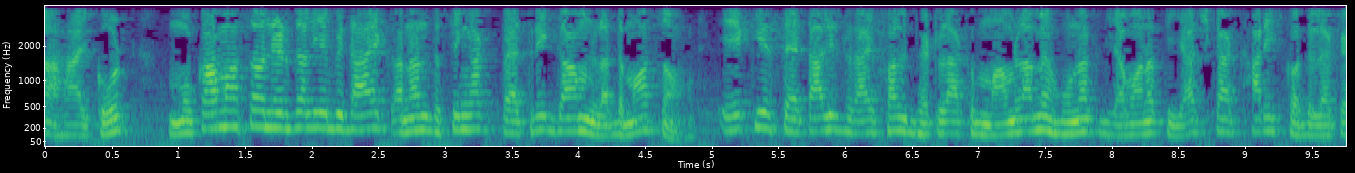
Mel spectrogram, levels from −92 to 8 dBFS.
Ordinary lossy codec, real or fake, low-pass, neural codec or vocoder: none; real; 3.6 kHz; none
